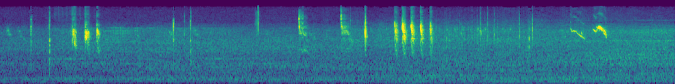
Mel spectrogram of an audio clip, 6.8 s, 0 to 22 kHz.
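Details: Sparrows at a Tenmangu shrine on 31 March 2020 giving scattered bright chirps, with a quick cluster of four or five notes near the middle, against steady low ambient rumble.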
